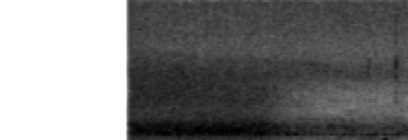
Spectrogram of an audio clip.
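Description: Silence, then about half a second in a steady rushing outdoor background noise starts abruptly and eases off a little.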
